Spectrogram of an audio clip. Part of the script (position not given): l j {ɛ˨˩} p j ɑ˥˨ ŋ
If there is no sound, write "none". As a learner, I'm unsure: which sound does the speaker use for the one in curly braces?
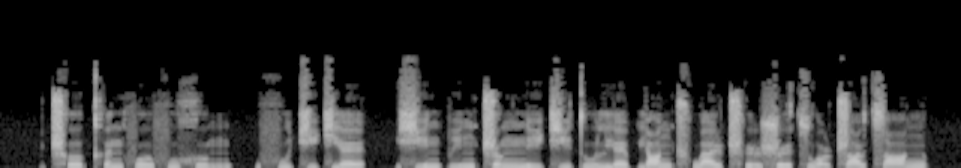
ɛ˦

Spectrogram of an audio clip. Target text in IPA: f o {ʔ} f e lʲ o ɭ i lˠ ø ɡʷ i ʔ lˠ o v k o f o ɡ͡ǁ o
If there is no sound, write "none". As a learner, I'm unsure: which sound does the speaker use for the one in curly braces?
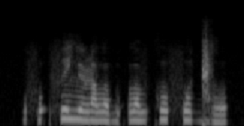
ʔ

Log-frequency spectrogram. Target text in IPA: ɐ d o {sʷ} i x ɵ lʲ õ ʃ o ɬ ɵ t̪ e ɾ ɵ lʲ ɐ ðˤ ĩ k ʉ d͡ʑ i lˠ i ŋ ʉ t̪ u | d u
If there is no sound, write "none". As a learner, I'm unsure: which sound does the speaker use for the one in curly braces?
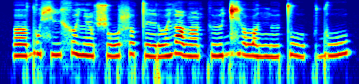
ɕ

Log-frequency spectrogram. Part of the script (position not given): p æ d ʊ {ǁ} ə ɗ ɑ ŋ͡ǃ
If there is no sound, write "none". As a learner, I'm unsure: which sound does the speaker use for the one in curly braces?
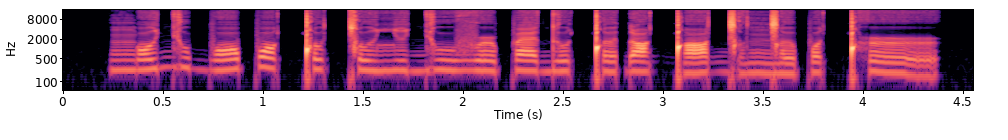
ǃ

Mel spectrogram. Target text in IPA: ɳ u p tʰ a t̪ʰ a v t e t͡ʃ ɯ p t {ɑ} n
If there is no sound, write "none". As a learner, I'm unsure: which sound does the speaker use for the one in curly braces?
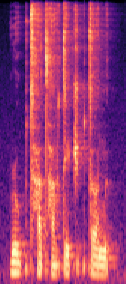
ʌ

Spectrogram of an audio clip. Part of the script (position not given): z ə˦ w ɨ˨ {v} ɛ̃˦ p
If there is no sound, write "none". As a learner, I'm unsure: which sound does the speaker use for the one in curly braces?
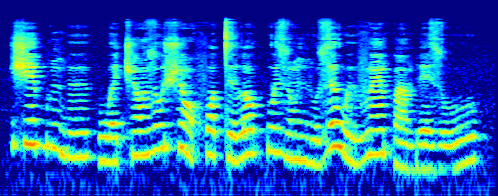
v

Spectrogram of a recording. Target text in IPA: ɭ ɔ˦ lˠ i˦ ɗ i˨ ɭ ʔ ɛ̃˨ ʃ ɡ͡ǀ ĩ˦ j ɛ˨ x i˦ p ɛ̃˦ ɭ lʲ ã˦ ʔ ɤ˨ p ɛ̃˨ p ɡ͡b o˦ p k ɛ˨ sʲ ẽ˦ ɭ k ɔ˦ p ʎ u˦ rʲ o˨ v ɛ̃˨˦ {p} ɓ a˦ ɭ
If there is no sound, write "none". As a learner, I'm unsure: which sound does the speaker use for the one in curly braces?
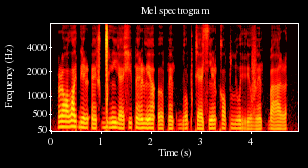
p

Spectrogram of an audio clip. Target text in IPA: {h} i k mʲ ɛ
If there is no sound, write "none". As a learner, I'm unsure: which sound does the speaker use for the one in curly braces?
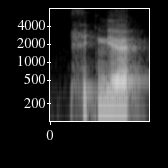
h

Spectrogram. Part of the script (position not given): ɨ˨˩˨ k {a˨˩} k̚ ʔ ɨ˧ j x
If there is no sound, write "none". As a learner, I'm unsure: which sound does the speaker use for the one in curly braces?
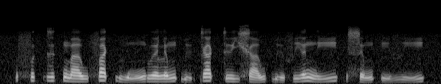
a˦˥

